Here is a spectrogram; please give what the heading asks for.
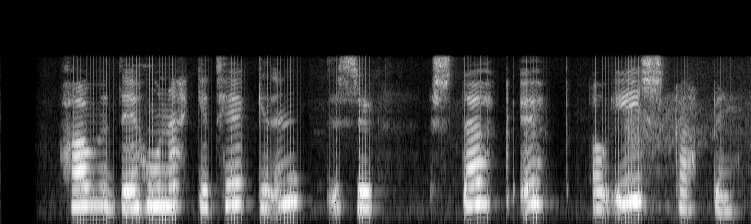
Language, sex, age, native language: Icelandic, male, 11, Icelandic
